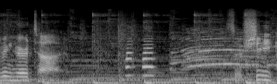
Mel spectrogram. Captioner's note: honk, honk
